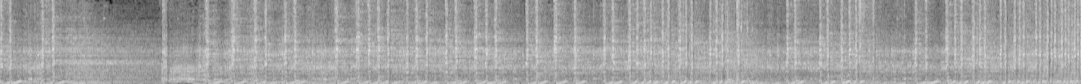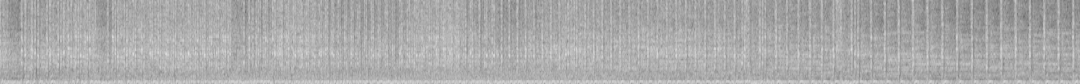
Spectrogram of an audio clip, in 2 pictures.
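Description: A fire-damaged car engine cranks briefly, catches and then runs loud and rough, a ragged uneven idle that continues without letting up, close to the listener.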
